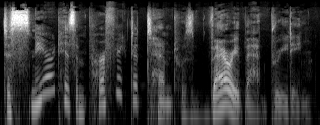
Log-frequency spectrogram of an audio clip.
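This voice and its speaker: A woman's voice: sits low, wildly swooping pitch, moderate pace, breathy edge, no room sound, exaggerated voice. Woman narrator as a stern caring servant woman telling someone off, earnest, audiobook, dry sound. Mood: earnest reproach. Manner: earnest, reproving. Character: stern, caring older female servant, scolding.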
